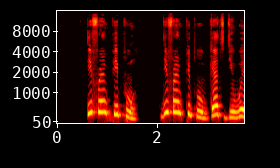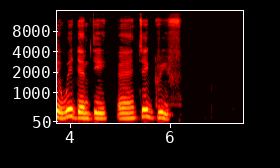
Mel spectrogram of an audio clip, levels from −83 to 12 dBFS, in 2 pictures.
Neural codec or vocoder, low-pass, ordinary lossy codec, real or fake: none; 14.4 kHz; none; real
